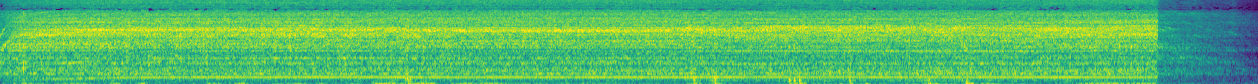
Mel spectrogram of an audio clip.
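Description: Electric hand mixer running steadily, its beaters whisking batter in a glass bowl. The motor's hum rises slightly in pitch as it spins up at the start, holds steady, and cuts off suddenly near the end.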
